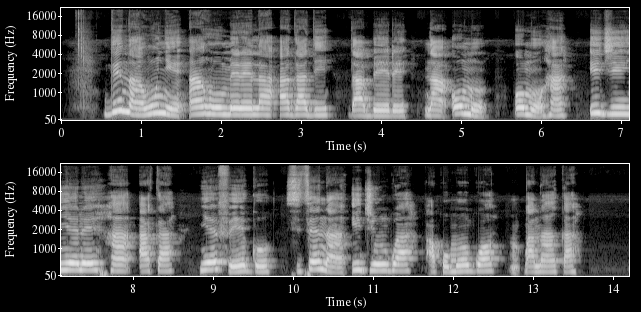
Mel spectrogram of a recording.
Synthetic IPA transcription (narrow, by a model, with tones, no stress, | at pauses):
dɪ˦na˨ŋʷu˦ɲe˨a˦ɦʊ˦me˨ɾe˦la˦a˦ɡa˦dɪ˦ | da˨be˨ɾe˨ | na˨˦m˨ | o˦mʊ˨ɦa˦ | i˦d͡ʒi˦ɲe˦ɾe˦ha˦a˦ka˦ | ɲe˦fe˨e˦ɡo˦si˨te˦na˨i˦d͡ʒi˦ŋ̩˦ɡʷa˦a̰˨kʷʊ˨mʊ˦ɡʷɔ˦ŋ͡m̩˨k͡pa˦na˦a˦ka˦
